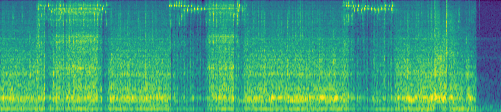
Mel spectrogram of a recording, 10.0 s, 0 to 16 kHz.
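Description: Loud whining drill runs in repeated bursts through the aluminum of a Holley 750 cfm 4150 carburetor, pausing between passes with faint metallic clicks, close by, ending abruptly in near silence.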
